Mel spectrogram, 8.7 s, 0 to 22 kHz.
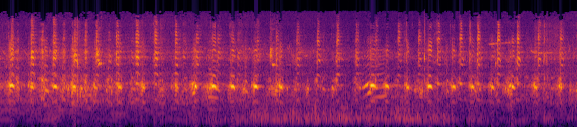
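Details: Canada geese fighting for females during April mating season at Duke Farms, New Jersey, 2015; rapid, harsh honks from multiple birds, roughly three per second, with brief quieter gaps between bursts.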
